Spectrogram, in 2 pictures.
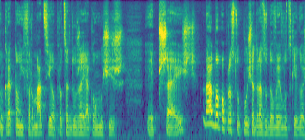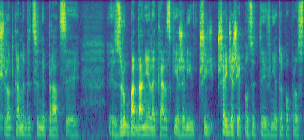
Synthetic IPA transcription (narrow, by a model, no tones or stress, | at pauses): ɔŋkɾɛt̪̚nɔ̃w̃infɔɾmat̪sʲjɛɔpɾɔt̪sɛd̪uʐɛjakɔ̃w̃muɕiʂ | pʂɛjɕt͡ɕnalbɔpɔpɾɔst̪upujɕt͡ɕɔd̪ɾazud̪ɔvɔjɛvut̪skʲɛɡɔɕɾɔt̪kamɛd̪ɘt̪sɘnɘpɾat̪sɘ | zɾub̚bːad̪aɲɛlɛkaɾskʲɛjɛʐɛlʲipʂɘpʂɛjd͡ʑɛʂjɛpɔzɘt̪ɘvɲɛt̪ɔpɔpɾɔst̪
